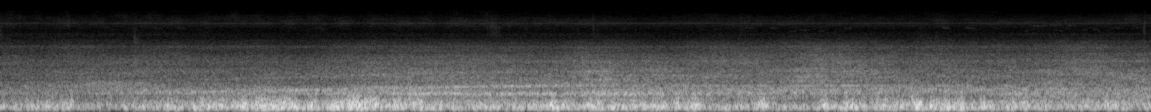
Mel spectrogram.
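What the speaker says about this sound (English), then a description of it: "Those new Pratt & Whitney engines sound like the whale." A Frontier airliner with new Pratt & Whitney engines rumbles past at DFW, a sustained loud low engine roar with a faint tonal hum that swells slightly in the middle, with no talking.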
